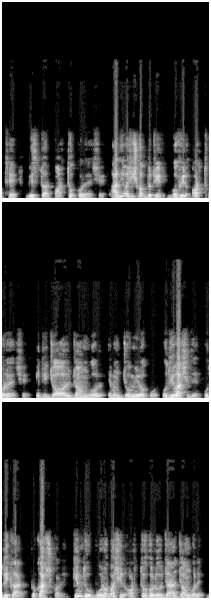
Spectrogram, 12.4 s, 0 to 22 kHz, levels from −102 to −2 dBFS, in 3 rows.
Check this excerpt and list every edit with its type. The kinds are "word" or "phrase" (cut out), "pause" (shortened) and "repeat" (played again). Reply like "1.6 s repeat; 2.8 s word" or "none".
none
